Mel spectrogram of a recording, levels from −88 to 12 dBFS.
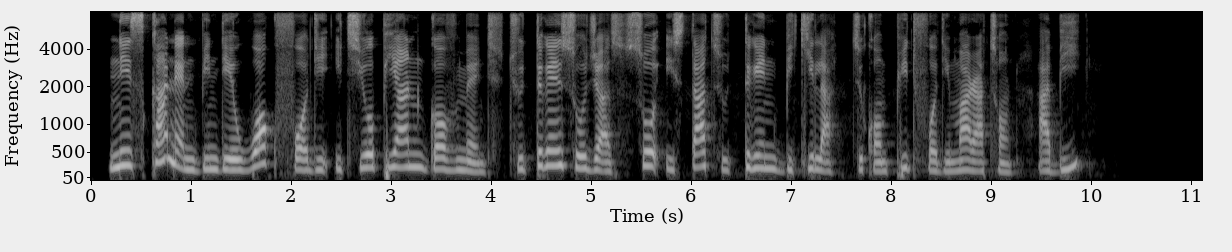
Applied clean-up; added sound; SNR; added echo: neural mask model Resemble Enhance denoiser.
